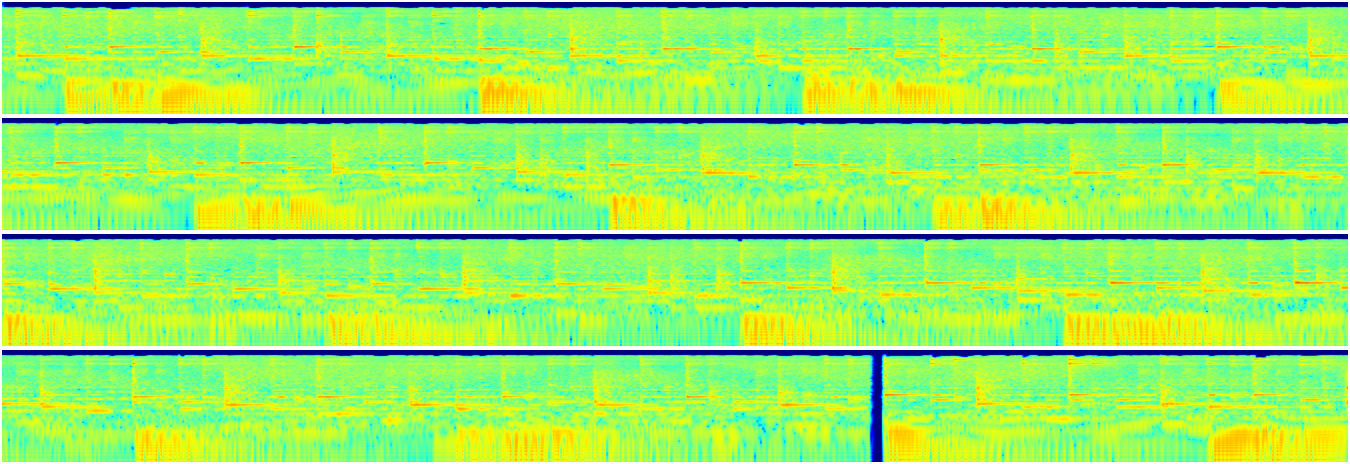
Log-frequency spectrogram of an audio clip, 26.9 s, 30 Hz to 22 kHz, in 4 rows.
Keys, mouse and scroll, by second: 0.0 Tab, 0.2 middle click, 1.1 ctrl+s, 1.3 ctrl+middle click, 1.7 shift+z, 2.1 ctrl+s, 2.3-5.2 middle drag, 5.2 ctrl+s, 5.3 click, 5.6 middle click, 6.8 click, 7.9 ctrl+3, 8.7 Tab, 9.4 ctrl+e, 10.2 click, 10.9 ctrl+z, 12.6 Tab, 13.5 ctrl+3, 14.9 ctrl+r, 15.6 click, 17.4 click, 17.6 shift+middle click, 18.0-19.4 ctrl+middle drag, 19.4 ctrl+r, 19.9 click, 21.2 ctrl+r, 22.0 click, 24.4-26.8 middle drag, 26.8 ctrl+r.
